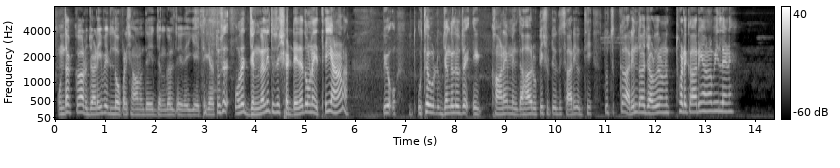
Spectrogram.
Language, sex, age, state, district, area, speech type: Dogri, male, 18-30, Jammu and Kashmir, Jammu, urban, spontaneous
